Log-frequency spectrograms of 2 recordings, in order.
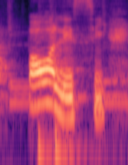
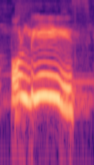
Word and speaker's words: police: Eu sempre achei que police em inglês era policy. E é tão estranho até hoje para mim falar police.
